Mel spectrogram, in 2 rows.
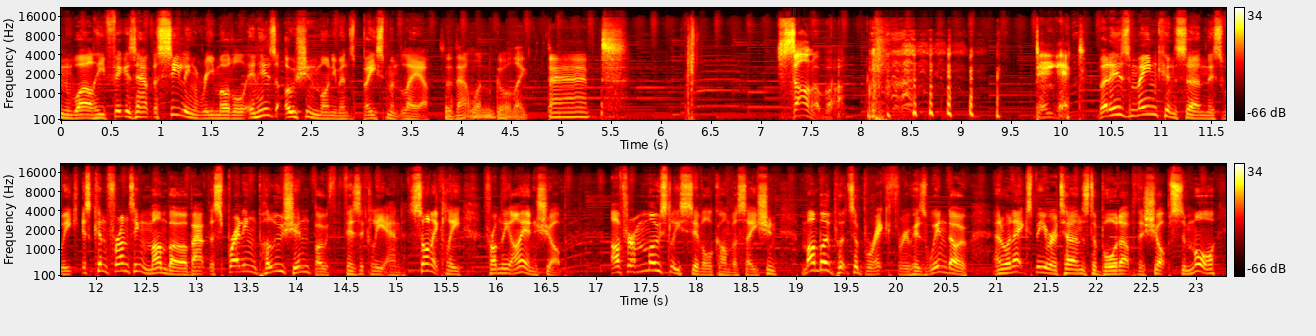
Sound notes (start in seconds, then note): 6.1 falls; 8.0 laughs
